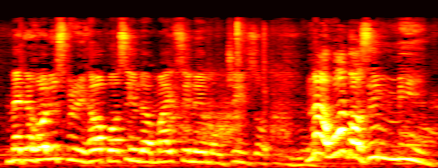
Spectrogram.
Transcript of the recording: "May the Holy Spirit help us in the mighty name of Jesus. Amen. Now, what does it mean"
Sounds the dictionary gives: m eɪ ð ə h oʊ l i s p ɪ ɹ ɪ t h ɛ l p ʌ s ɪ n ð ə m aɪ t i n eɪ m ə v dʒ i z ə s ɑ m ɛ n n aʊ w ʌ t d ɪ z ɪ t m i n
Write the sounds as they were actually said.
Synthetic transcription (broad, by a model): m eɪ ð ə h oʊ l i s p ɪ ɹ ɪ t h ɛ l p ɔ s ɪ n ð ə m aɪ t i n eɪ m ə v dʒ i z ə s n n aʊ w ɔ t d ɪ z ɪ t m i n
